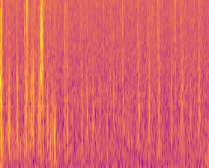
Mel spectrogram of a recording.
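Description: Faint small clicks and scrapes in the first second and a half, then near silence: gloved hands fitting a quarter-inch rubber hose and clamp onto a fuel tank sending unit.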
